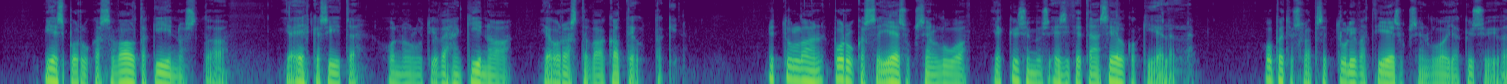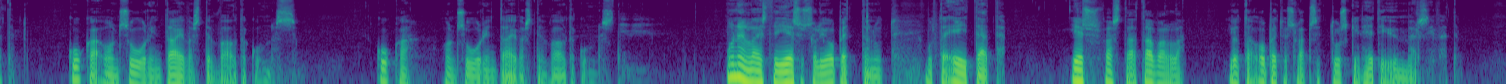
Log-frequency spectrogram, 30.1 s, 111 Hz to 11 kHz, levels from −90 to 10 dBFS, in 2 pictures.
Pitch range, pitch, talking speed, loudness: 95-115 Hz, 105 Hz, 110 wpm, -19 LUFS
